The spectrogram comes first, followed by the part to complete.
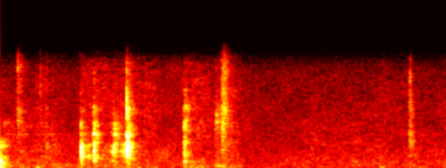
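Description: A few short clicks and knocks in the first half, then quiet room tone.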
